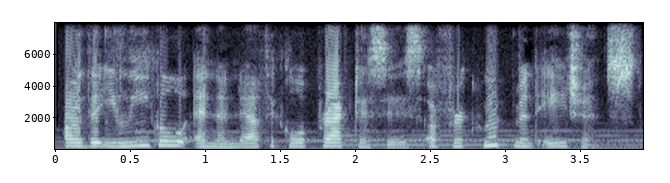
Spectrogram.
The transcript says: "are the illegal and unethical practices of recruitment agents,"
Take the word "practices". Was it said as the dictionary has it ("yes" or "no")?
yes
